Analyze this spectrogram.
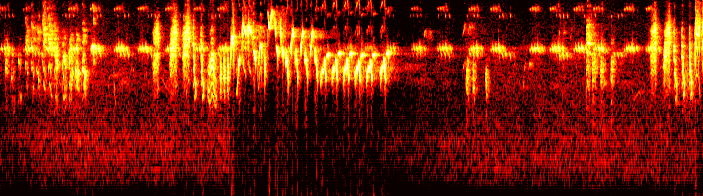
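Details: Rich bubbly song of a house wren: several bursts of rapid tumbling high notes and descending trills, interleaved with a regularly pulsing thin high tone between phrases.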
